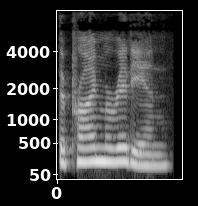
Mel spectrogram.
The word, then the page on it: prime meridian: American English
